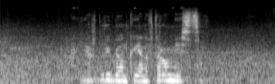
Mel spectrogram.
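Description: A young woman speaks quietly at a distance.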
